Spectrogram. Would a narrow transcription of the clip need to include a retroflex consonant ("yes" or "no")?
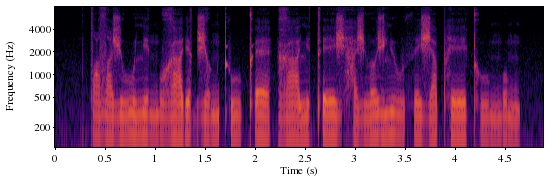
no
